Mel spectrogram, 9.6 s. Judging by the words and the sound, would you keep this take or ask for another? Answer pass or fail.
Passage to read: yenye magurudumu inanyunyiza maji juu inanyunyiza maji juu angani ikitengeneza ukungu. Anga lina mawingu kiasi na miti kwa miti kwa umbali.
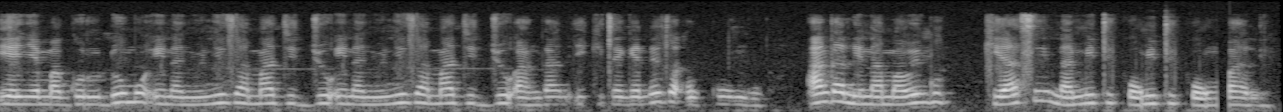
fail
